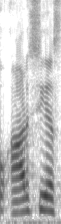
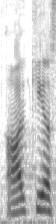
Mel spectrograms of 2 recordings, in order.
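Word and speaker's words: Arceus: तो सुनो मेरी बात इस पमन को आरसीएस नहीं आर्कियस प्रोनाउंस करते हैं आरकेएस के पास टोटल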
